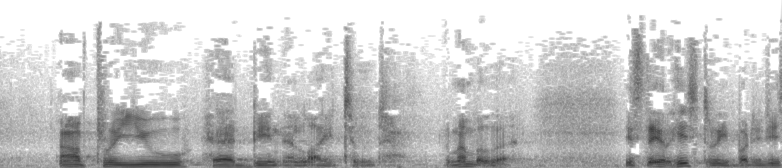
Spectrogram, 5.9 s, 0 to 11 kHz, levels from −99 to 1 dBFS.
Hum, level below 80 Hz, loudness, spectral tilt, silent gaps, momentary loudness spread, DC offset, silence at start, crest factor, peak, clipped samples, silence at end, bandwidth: none; -62 dBFS; -28 LUFS; -5 dB/octave; none; 19 LU; under 0.1%; 0 s; 20 dB; -8 dBFS; under 0.1%; 0 s; 9.8 kHz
